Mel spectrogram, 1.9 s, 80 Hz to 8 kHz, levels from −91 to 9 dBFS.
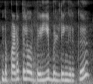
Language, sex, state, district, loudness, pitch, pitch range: Tamil, female, Tamil Nadu, Nilgiris, -15 LUFS, 240 Hz, 225-265 Hz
